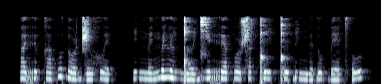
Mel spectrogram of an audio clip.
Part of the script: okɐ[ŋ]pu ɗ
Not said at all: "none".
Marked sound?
none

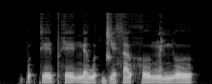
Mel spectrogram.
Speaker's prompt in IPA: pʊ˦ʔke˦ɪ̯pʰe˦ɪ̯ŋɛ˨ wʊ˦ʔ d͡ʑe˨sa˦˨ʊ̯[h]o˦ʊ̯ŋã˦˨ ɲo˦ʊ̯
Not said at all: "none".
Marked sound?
h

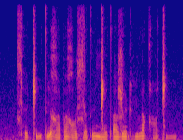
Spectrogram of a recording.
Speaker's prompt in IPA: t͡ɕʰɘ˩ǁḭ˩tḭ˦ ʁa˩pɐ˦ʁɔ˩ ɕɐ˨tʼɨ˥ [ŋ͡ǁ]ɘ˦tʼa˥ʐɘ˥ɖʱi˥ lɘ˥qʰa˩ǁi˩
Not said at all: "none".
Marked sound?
ŋ͡ǁ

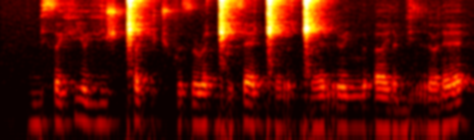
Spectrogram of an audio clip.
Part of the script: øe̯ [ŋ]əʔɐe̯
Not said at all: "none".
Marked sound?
ŋ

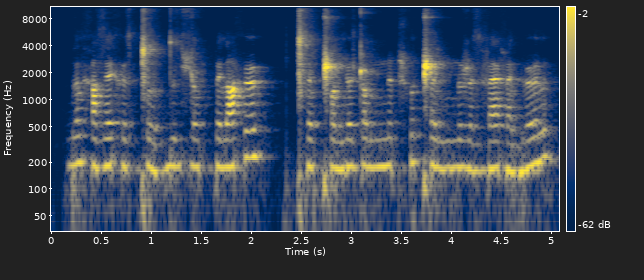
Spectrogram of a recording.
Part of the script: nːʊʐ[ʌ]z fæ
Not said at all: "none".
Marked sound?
ə˞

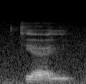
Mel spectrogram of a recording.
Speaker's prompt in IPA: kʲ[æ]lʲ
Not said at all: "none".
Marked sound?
æ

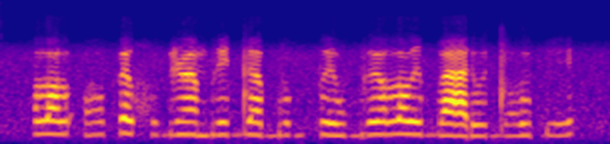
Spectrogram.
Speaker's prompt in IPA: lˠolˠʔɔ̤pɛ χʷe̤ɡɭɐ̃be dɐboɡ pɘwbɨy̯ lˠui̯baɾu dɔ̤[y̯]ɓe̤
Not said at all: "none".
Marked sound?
u̯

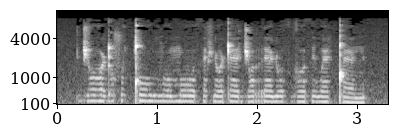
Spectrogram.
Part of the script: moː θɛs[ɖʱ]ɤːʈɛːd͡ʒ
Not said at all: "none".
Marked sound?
ɳ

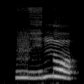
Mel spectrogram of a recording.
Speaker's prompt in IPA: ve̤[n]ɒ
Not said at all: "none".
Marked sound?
n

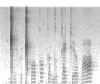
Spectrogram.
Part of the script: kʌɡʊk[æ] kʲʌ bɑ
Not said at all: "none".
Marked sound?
æ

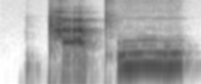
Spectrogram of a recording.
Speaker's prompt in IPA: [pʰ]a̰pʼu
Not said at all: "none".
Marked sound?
pʰ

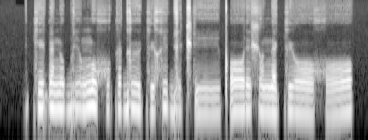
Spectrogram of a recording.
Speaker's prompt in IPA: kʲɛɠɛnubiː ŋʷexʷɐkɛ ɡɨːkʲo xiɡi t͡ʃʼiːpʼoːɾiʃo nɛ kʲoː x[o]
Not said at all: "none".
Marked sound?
oː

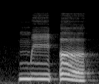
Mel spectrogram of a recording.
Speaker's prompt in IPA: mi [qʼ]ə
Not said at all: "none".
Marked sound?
ʔ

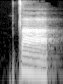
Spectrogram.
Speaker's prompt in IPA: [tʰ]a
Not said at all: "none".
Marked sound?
t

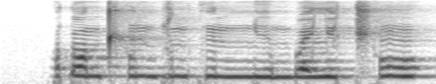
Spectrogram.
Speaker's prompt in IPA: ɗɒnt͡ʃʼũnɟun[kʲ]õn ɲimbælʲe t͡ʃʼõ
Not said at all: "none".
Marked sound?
kʲ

